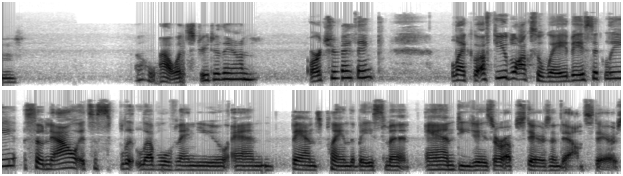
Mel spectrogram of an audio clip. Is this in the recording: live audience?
no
